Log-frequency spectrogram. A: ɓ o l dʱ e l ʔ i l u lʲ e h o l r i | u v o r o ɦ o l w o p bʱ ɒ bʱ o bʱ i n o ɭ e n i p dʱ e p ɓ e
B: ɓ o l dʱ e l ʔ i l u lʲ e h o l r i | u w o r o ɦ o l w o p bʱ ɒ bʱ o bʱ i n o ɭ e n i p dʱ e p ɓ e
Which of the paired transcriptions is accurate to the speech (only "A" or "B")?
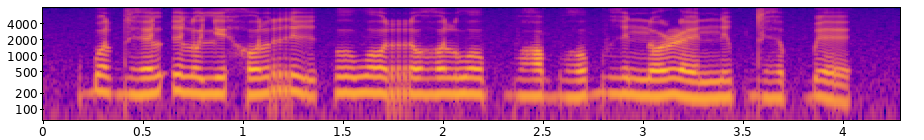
B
